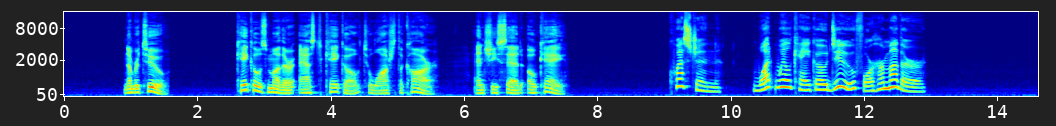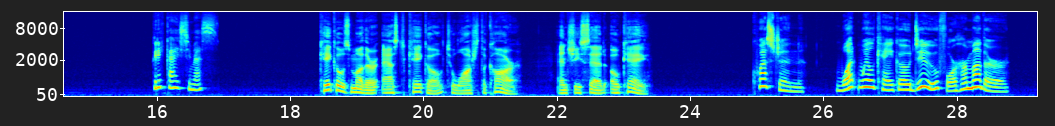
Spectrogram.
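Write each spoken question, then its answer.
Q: What will Keiko do for her mother?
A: Wash the car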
